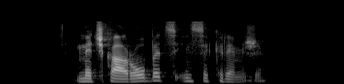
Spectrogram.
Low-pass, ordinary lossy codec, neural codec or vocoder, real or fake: none; none; none; real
